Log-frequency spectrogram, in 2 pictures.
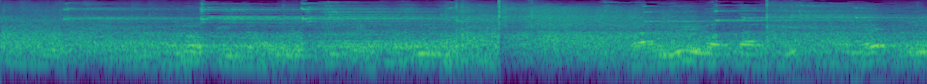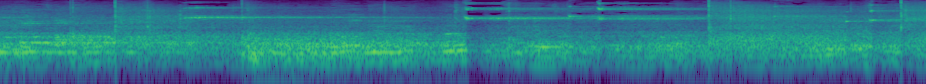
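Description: A hard ball smacks against a wall and floor, echoing in a large hall.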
